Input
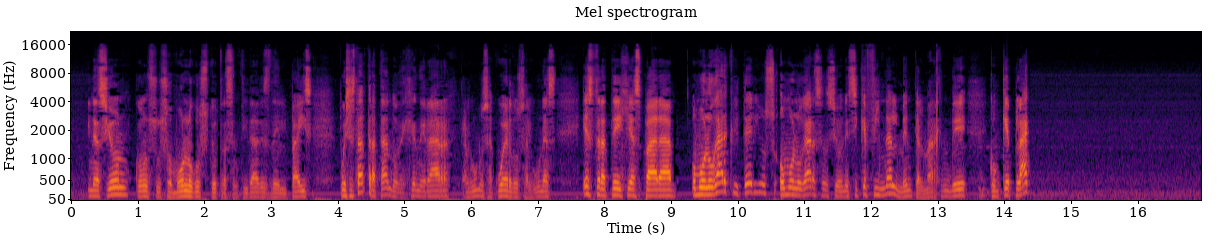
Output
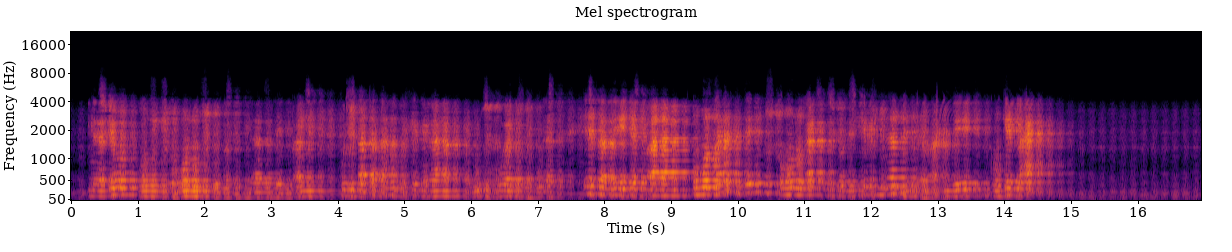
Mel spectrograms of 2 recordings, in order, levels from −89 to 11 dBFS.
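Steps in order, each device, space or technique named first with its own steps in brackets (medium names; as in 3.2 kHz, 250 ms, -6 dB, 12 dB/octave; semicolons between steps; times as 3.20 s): combo amplifier with spring reverb and tremolo (spring tank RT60 1.1 s, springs 32/44 ms, chirp 75 ms, DRR -9.5 dB; tremolo 6.4 Hz, depth 67%; cabinet simulation 81–3600 Hz, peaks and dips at 150 Hz -4 dB, 490 Hz -3 dB, 820 Hz -7 dB, 1.3 kHz +7 dB, 1.9 kHz +7 dB, 3.1 kHz +9 dB); trim -7 dB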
